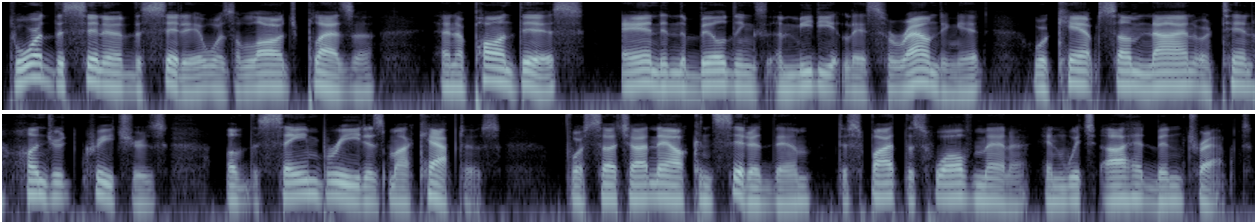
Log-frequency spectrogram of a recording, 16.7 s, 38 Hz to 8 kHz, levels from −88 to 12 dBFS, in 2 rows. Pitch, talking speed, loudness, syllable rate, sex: 115 Hz, 185 wpm, -23 LUFS, 5.3 syllables/s, male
